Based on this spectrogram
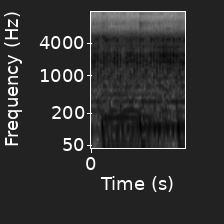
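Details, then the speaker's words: Diesel engine brought in new from Japan, car long sitting, intake heater not functional: fires right up and settles into a steady, even diesel clatter at idle with no misses or knocks. "the engine was brought in from Japan and put in this bar it's a new engine and it's running"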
